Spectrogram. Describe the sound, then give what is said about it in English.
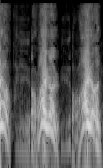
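A man's voice imitates a snarling next-door dog coming to the fence, with two loud, rasping growl-like bursts, each rising and falling, separated by a short pause, prominent. “It's like that guy's got the demon-possessed dog next door. You know, comes to the fence.”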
